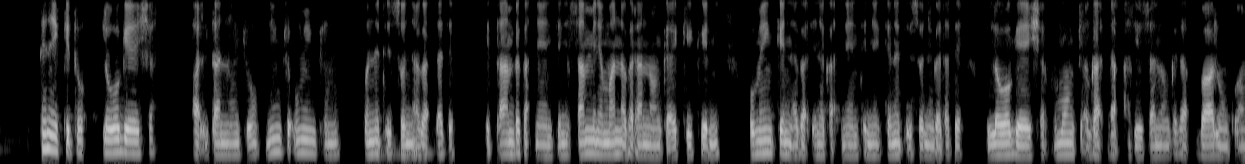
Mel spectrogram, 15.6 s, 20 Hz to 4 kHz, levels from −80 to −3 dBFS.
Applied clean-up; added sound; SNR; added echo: neural mask model Resemble Enhance denoiser.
